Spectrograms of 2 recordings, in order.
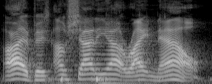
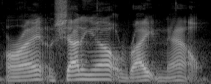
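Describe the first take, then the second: First: Loud shout-out. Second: Said in the usual way. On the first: Real, not acted. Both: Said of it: "Where's my shout out?".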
